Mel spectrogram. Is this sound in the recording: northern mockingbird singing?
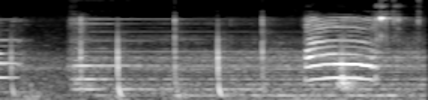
no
